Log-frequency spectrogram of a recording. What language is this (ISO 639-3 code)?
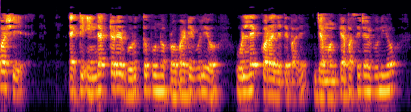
ben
